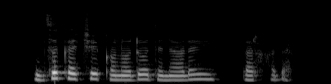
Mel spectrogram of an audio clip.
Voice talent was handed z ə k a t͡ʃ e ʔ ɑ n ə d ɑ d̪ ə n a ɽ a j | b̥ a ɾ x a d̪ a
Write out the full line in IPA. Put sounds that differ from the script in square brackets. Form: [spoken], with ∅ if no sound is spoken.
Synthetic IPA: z ə k a t͡ʃ e [k] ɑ n [ɑ] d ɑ d̪ ə n a ɽ [ə] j | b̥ a ɾ x a d̪ a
